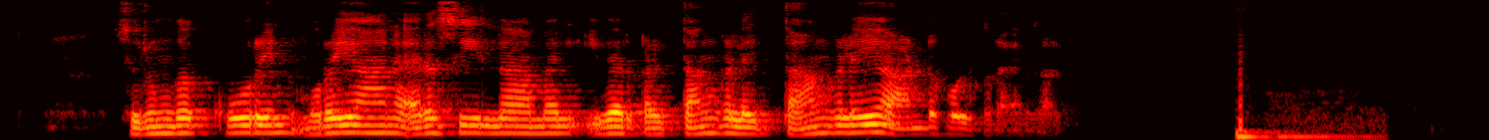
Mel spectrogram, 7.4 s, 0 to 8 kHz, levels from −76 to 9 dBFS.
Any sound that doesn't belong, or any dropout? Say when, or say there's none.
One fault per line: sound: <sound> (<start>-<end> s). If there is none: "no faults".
sound: thud (6.2-6.9 s)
